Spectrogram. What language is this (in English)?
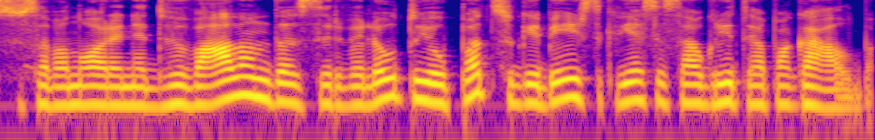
Lithuanian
